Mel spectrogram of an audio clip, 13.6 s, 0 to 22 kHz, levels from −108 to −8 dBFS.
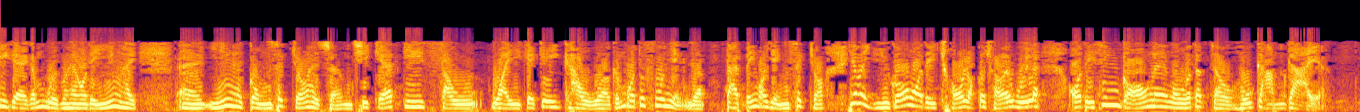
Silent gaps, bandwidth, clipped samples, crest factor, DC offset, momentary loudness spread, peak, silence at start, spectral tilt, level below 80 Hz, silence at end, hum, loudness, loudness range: none; 8 kHz; 5%; 6 dB; 0.6%; 5 LU; 0 dBFS; 0 s; -7.5 dB/octave; -26 dBFS; 0.15 s; none; -7 LUFS; 1 LU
